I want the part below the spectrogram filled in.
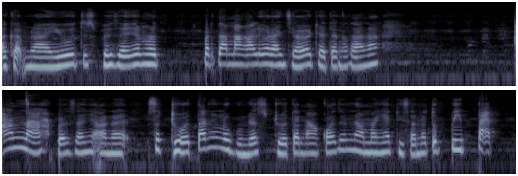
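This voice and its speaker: Speaking at a very fast pace, a woman holds a high pitch. Her intonation stays fairly even. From Java, Indonesia. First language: Javanese (speaking Indonesian). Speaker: home cooking vlogger. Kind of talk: casual cooking vlog chat.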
